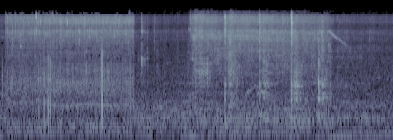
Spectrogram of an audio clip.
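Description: Chicken pieces sizzling in hot oil in a metal kadai, with a metal spatula scraping and clicking against the pan as they are stirred. The sizzle drops for about a second, three seconds in, then comes back.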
